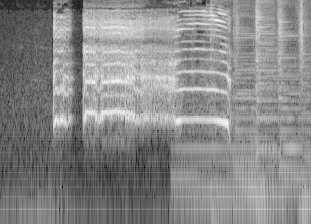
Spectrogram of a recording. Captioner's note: rooster crows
